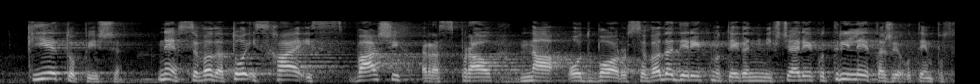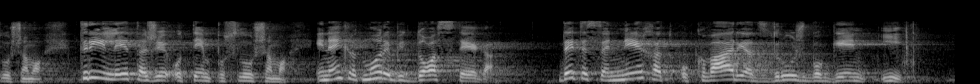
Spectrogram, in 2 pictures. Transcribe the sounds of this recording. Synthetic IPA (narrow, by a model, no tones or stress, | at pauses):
kjet̪oːpiːʃɛ | nɛsɛʋəd̪at̪oːʔisxaːjaʔiz̥ʋaːʃixɾaspɾawnaɔd̪bɔːɾusɛʋəd̪ad̪iɾeːk̚t̪nɔt̪eːɡaninixt͡ʃɛɾeːkət̪ɾileːt̪aʒeʔɔt̪empɔsluːʃamɔ | t̪ɾileːt̪aʒeʔɔt̪empɔsluʃamɔ̰ | inɛ̃ŋkɾat̪moːɾɛbit̪̚d̪ɔst̪t̪eːɡa̰ | d̪ɛjt̪ɛsɛneːxat̪ukʋaːɾjat̪zd̪ɾuːʒbɔɡeni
